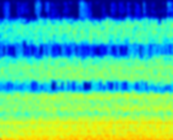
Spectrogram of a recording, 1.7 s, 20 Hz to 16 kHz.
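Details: Steady, even idle with a smooth low hum and no knocks, misses or surging on a 2002 Toyota Camry 3.0L V6 1MZ-FE right after starter replacement; battery was disconnected, so the computer may still be adjusting idle; normal idle.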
